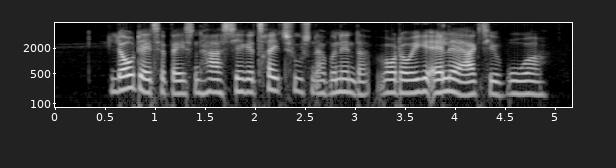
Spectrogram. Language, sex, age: Danish, female, 22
